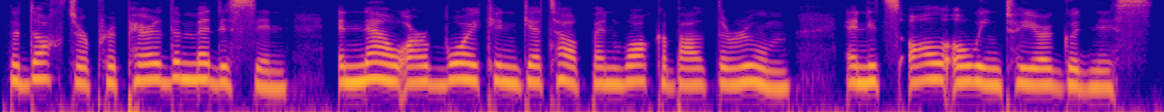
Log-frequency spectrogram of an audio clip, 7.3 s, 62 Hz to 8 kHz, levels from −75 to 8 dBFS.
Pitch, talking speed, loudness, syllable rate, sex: 220 Hz, 200 wpm, -15 LUFS, 5.1 syllables/s, female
